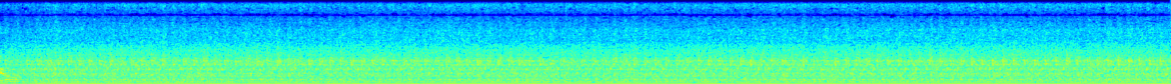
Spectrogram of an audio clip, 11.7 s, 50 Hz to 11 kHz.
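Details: 2013 Mercury 250 Pro XS Optimax outboard idling after replacing the old steel reed valves with Chris Carson carbon fiber reeds: loud, steady low drone at an even pace, no stumbling or surging; the earlier slight noise seems gone, idle normal.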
